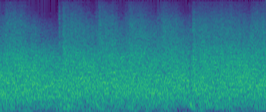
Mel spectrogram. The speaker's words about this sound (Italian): Avete sentito delle esplosioni? Questo era il sonoro del tentato golpe del colonnello Antonio Tejero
